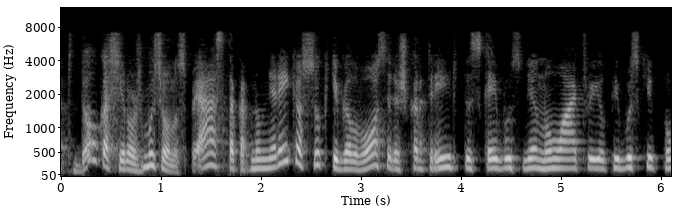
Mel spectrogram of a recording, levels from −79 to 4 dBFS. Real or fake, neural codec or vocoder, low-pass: fake; codec, 16 kHz, 0.5 kbps, X-Codec, WavLM features, trained on Multilingual LibriSpeech; 7.2 kHz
